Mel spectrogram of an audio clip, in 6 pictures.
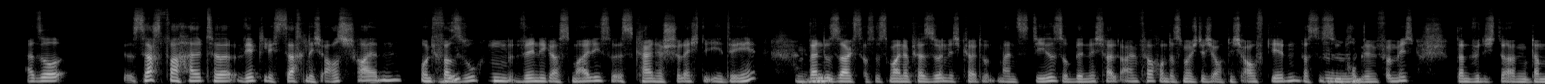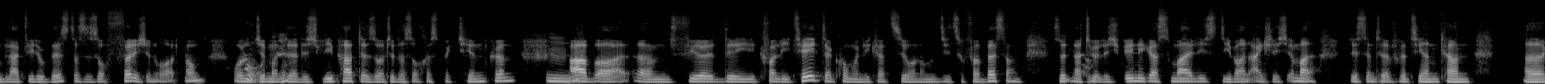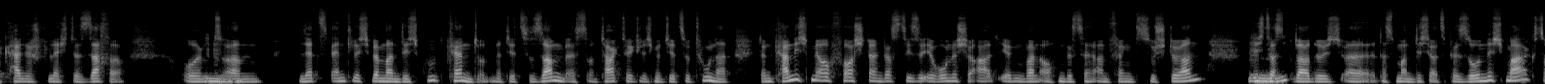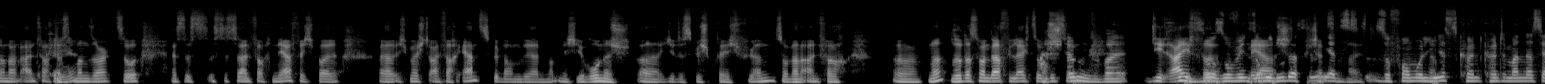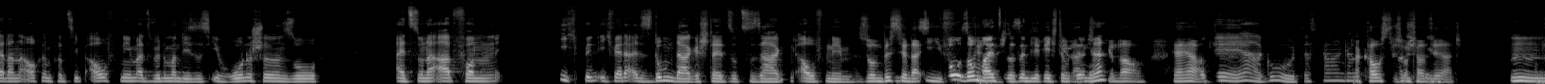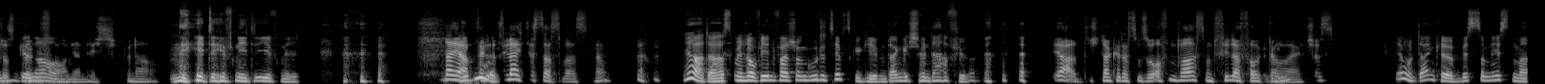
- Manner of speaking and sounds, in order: stressed: "völlig"; unintelligible speech; laughing while speaking: "Ne, definitiv nicht"; laugh; laugh; laughing while speaking: "dafür"; laugh
- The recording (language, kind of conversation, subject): German, advice, Wie ist das Missverständnis durch Textnachrichten eskaliert?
